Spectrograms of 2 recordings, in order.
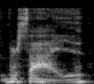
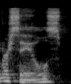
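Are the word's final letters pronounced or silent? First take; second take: silent; pronounced. First: The final letters of the word are left silent. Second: The final letters of the word are sounded out. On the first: The speaker calls it right. "lots of extra letters at the end um, that you don't have to pronounce" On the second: The speaker calls it wrong. "If you say Versailles, I will actually laugh at you"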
